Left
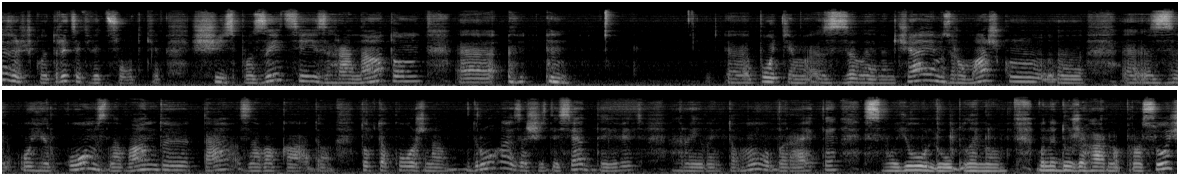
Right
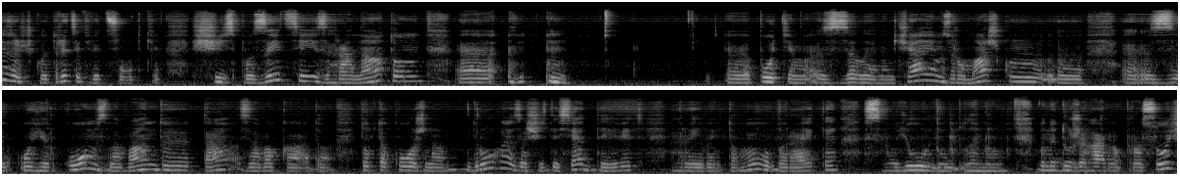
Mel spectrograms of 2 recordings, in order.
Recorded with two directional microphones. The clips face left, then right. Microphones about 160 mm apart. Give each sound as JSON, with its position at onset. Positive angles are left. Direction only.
{"t": 0.0, "sound": "a woman's voice", "side_deg": -10}
{"t": 7.3, "sound": "a woman's voice", "side_deg": -20}
{"t": 20.0, "sound": "speech", "side_deg": 0}
{"t": 20.4, "sound": "speech", "side_deg": 25}
{"t": 20.7, "sound": "speech", "side_deg": 50}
